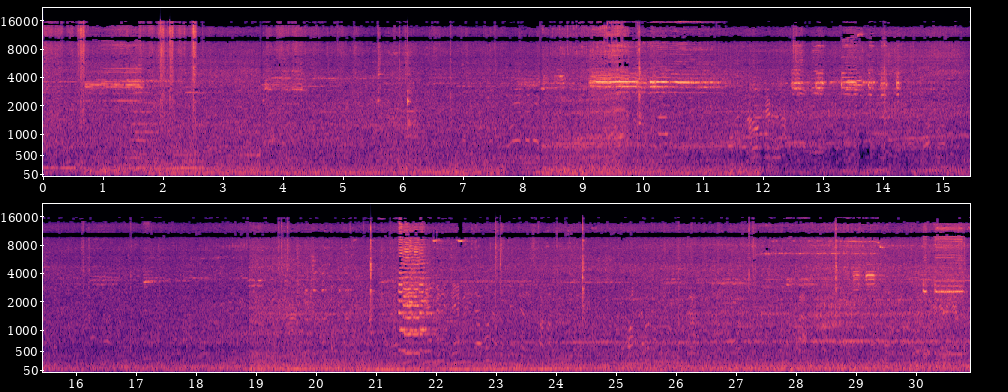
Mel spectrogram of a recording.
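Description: Busy street traffic: a steady engine rumble with vehicle horns honking several times, around a third of the way in and again just past the middle.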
